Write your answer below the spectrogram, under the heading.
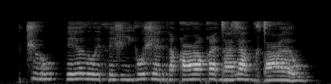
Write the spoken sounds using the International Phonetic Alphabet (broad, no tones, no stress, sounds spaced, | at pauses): t͡ʃ ɯ w | e ə̯ ð o ɪ̯ θ e ʒ i j o ʒ ɛ r i q ʕ o q i d a z a w ɡ ə d ʕ ɜ w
